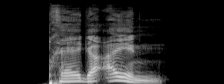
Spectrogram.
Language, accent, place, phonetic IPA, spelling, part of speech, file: German, Germany, Berlin, [ˌpʁɛːɡə ˈaɪ̯n], präge ein, verb, De-präge ein.ogg
- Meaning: inflection of einprägen: 1. first-person singular present 2. first/third-person singular subjunctive I 3. singular imperative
